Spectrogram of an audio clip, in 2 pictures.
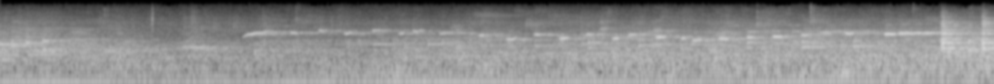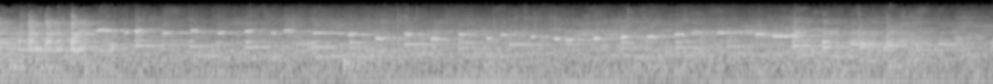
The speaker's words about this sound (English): Once upon a time, there was a farmer walking down the road. He was whistling this tune to himself. But he scratched his head and says, "Doggone, I wish I had some words to that song. All I got is the tune."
